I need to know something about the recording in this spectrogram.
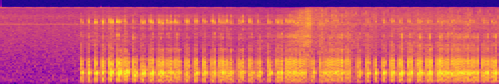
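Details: After a moment of quiet, Mozart the dog breaks into a steady, pulsing growl, rough and rumbling, as he gets mad at flies.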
